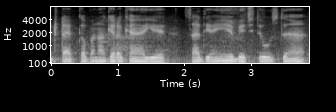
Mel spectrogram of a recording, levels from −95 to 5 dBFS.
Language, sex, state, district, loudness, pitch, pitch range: Hindi, male, Bihar, West Champaran, -16 LUFS, 95 Hz, 95-100 Hz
